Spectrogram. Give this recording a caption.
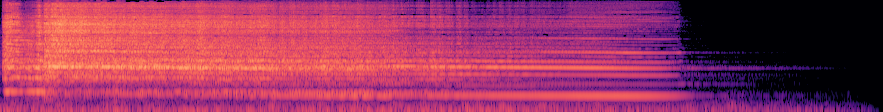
fingernails won't save you
recordings of a grand piano, undergoing abuse with dry ice on the strings
screech, ice, scratch, piano, abuse, dry, torture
